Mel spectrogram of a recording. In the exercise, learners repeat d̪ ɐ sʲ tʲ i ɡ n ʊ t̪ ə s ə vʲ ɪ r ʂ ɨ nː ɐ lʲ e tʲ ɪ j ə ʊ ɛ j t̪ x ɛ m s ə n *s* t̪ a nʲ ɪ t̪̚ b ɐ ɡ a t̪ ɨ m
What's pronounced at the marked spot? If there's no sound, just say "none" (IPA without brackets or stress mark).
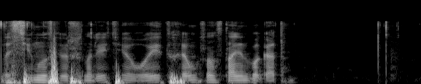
s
